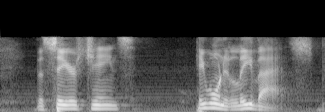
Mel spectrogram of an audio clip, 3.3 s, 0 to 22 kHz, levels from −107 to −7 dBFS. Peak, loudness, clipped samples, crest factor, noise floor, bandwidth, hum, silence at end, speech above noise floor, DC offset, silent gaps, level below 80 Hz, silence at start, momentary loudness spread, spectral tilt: -6 dBFS; -22 LUFS; under 0.1%; 18 dB; -59 dBFS; 5.8 kHz; none; 0.15 s; 36 dB; under 0.1%; none; -44 dBFS; 0.35 s; 15 LU; -6 dB/octave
